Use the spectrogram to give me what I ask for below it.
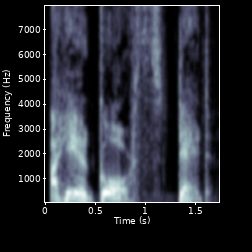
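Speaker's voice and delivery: a hint of the eccentric painter; Quance voice. A narrator's reading.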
